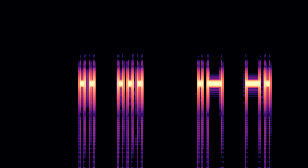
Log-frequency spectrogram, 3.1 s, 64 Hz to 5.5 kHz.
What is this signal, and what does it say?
Morse code, heard as a keyed tone, about 25 wpm, spaced as for 20 wpm, 600 Hz. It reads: IS AN
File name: WD102 20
